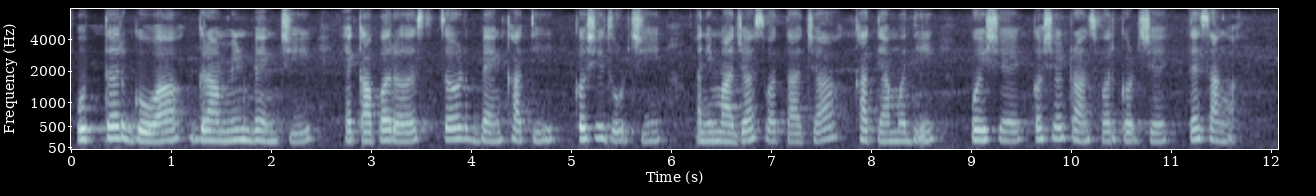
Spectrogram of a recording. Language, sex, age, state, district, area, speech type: Goan Konkani, female, 30-45, Goa, Canacona, rural, read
